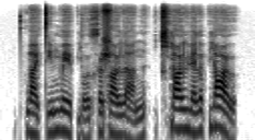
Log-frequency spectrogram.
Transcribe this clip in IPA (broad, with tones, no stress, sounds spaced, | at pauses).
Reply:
pʰ w a˥˩ ɪ̯ t̪ i˥ m w e˥˩ ɪ̯ p j o˧˥ ʊ̯ x ɤ˥ ʂ ɑ˥ ʊ̯ l a˧˥ n | t͡ɕʰ j ɑ˥ ʊ̯ l ɥ ɛ˧˥ l ɤ˧ p j ɑ˥˩ ʊ̯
